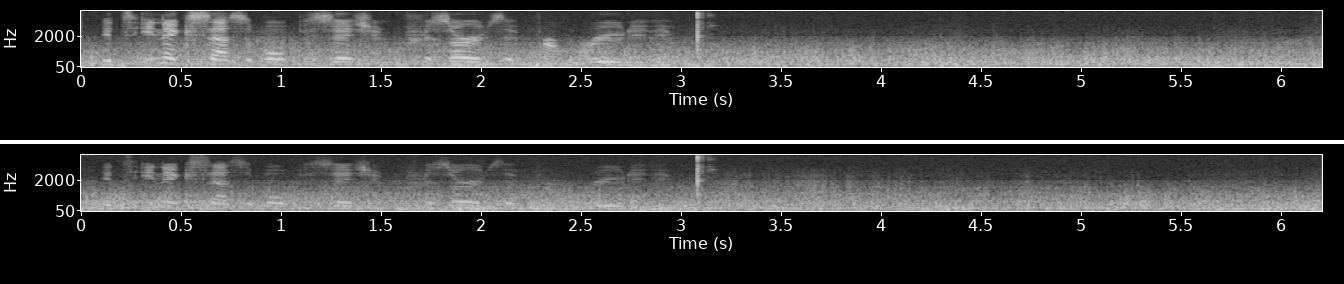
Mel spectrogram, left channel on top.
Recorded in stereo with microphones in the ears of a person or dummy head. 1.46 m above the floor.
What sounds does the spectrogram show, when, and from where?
0.1 s a woman speaking: 50° left (ahead or behind)
3.1 s breaking glass: 5° right (ahead or behind)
